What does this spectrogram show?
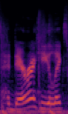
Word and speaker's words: Hedera helix: Hydra Helix. Or however you want to say, the correct way to say it is Hedera Helix, which is the English ivy, $4.98.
